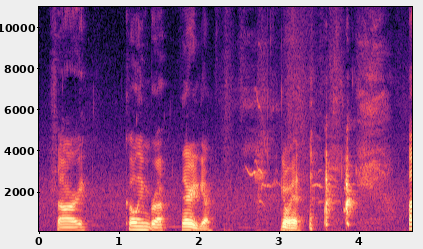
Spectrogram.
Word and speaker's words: Coimbra: You're making me look bad the way you pronounce that, because I can't roll my R. Sorry. Coimbra.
